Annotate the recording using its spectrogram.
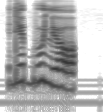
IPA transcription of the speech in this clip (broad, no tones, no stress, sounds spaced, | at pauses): d ɪ b u lʲ ɔ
